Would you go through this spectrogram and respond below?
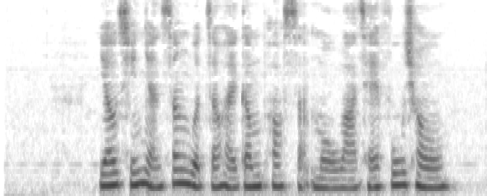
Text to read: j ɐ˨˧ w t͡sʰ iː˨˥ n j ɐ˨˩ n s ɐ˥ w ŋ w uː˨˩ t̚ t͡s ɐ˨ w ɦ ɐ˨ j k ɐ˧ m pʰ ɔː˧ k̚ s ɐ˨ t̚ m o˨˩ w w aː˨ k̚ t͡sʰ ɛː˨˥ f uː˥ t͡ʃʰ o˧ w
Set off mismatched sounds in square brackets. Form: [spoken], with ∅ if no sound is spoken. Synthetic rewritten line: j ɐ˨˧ w t͡sʰ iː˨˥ n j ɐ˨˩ n s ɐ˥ [∅] ŋ w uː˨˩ t̚ t͡s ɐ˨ w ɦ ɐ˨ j k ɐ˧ m pʰ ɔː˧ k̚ s ɐ˨ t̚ m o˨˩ w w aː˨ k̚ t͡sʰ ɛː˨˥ f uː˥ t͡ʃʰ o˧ w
